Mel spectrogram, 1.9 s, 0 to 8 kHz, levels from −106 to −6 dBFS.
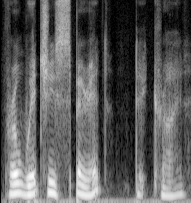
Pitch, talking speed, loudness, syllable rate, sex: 130 Hz, 190 wpm, -17 LUFS, 4.8 syllables/s, male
